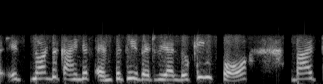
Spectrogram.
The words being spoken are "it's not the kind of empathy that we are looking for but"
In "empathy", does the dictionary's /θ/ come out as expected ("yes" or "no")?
no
